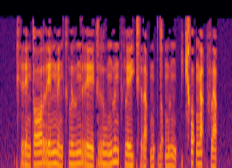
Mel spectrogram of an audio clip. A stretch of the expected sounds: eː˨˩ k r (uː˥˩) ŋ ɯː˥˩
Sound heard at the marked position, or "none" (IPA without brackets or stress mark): uː˧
